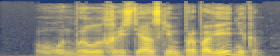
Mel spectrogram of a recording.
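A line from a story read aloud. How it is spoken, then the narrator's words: Muttered. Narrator (Russian): пробормотал колдун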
